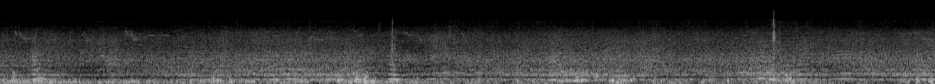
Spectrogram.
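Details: Honey bees circling a hive entrance on a sunny February day, GoPro less than a foot away; rich buzzing drone swelling and fading as bees pass, brief clicks of bees landing on the camera, faint birds.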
